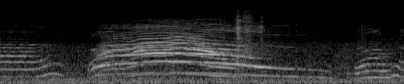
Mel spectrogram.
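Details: A loud, long cat meow swelling up and slowly sliding down, preceded and followed by brief short meows, with a soft low hum underneath.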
